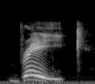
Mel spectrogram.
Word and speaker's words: break: right now right here what you're saying is Bri Breck instead of with an E start off with an a sound a br break break break okay so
